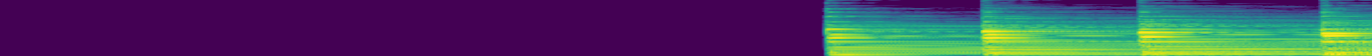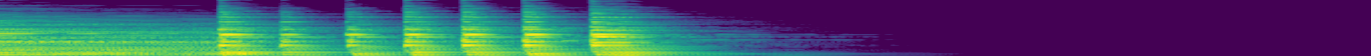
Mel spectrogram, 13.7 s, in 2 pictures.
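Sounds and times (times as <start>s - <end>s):
rock and roll piano: 4.2s - 10.4s.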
